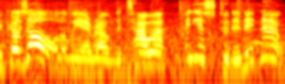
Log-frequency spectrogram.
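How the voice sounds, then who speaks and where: With a Geordie accent, a man speaks at a fairly quick pace in an extremely high pitch with very wide pitch swings, over noticeable background noise. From northeast England, Newcastle. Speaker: tour guide. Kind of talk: guided tour. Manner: animated.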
